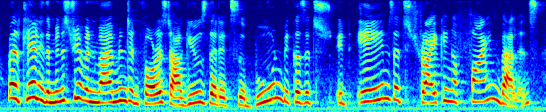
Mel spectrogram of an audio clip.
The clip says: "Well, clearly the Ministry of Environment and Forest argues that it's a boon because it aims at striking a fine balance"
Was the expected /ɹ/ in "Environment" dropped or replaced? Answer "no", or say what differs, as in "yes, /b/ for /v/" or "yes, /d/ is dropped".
yes, /ɹ/ is dropped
